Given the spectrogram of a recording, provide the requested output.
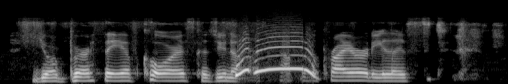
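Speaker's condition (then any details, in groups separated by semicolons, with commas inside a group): No condition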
